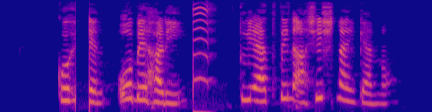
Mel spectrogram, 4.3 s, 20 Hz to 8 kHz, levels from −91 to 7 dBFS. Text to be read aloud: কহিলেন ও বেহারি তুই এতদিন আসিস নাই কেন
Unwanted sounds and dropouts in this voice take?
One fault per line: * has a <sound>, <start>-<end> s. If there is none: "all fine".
* has a dropout, 0.8-0.9 s
* has a squeak, 1.9-2.2 s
